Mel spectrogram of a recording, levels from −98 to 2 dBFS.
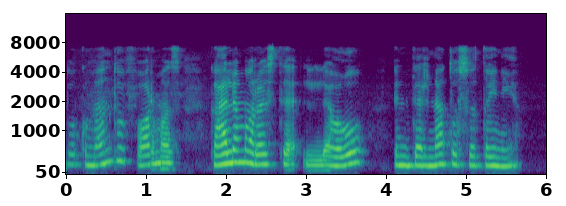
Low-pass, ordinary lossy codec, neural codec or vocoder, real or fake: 7.2 kHz; Opus, 64 kbps; codec, 16 kHz, 16 kbps, FunCodec, trained on Chinese and English, 50 frames a second; fake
